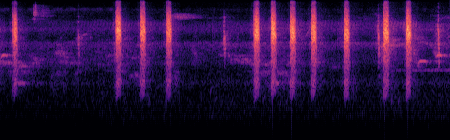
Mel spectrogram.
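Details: Female Amur stonechat, a non-breeding winter visitor, calling around rice fields in Prachuap, Thailand: sharp, clicking tick notes, singly and in quick runs of three or four, about fifteen in all, with faint high twittering behind.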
